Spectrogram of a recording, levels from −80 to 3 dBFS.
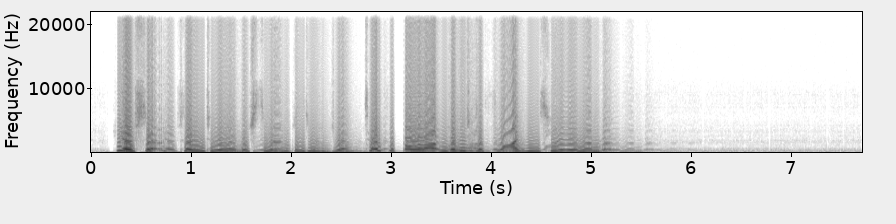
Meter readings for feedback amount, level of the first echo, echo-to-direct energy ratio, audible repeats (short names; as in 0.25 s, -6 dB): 22%, -15.0 dB, -15.0 dB, 2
